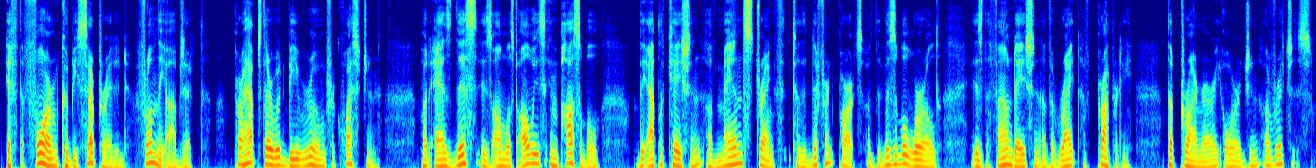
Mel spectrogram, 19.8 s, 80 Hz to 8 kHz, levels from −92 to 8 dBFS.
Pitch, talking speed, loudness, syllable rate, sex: 120 Hz, 150 wpm, -20 LUFS, 4.6 syllables/s, male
